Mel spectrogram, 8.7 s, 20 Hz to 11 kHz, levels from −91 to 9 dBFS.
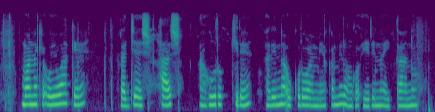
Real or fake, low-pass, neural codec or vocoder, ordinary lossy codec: real; 7.2 kHz; none; none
